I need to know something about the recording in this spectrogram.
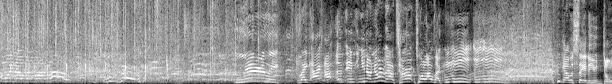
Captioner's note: laughter and applause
